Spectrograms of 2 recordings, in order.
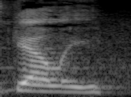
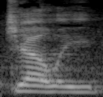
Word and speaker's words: Gelly: My name is Gelly. Rhymes with jelly, but I really don't like to be called Jelly. So let's stick with Gelly. Here it goes.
